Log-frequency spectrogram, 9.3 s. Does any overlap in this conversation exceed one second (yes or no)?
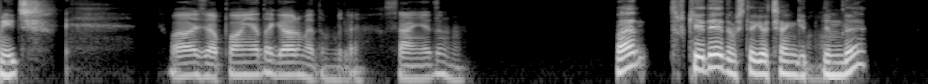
no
